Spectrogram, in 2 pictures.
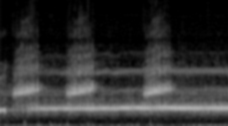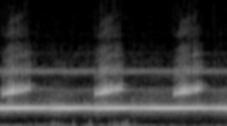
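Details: American toads trilling in breeding-season pools where they gather and mate: a level, sustained trill runs the whole time, punctuated by six short rising high peeps about once a second over soft low background noise.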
